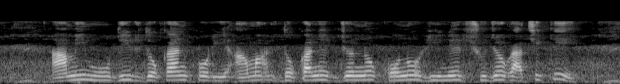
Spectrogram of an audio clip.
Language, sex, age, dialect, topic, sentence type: Bengali, female, 60-100, Northern/Varendri, banking, question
